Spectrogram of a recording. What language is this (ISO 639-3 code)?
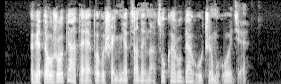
bel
